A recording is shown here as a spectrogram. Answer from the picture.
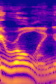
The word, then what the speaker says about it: Rowling: Rowling, it is pronounced Rowling, it's not Rowling. Everybody stop saying Rowling, it's Rowling.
